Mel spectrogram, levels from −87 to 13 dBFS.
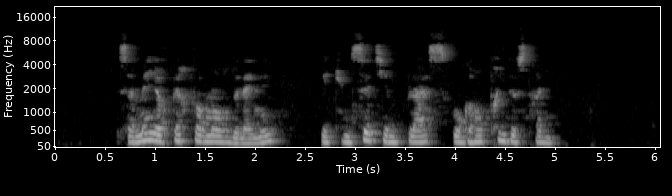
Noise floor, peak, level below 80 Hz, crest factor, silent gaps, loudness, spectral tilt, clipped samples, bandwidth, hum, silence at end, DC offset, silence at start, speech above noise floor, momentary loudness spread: -78 dBFS; -10 dBFS; -72 dBFS; 18 dB; none; -28 LUFS; -5.5 dB/octave; under 0.1%; 7.6 kHz; none; 1.05 s; under 0.1%; 0.65 s; 51 dB; 10 LU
